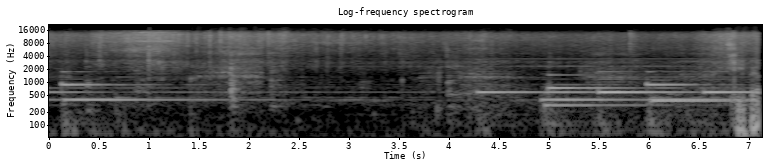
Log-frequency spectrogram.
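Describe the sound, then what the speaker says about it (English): Raw, unboiled potatoes sizzle steadily in a frying pan for hash browns. The frying hiss is moderately loud and continuous, with a few tonal clinks and hums over it and no talk. "The reason why we're frying this up is because we haven't boiled the potatoes in the beginning."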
